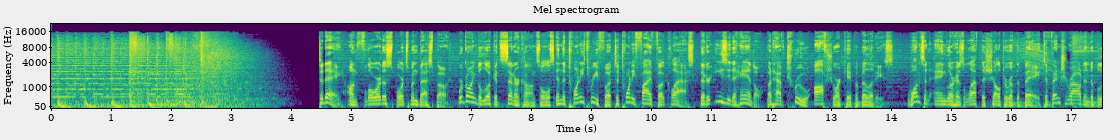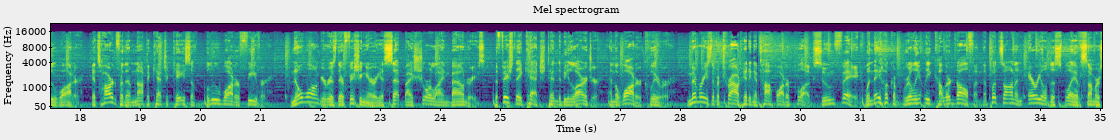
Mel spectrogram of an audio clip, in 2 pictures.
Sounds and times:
Music: 0.0s - 35.0s
Speech: 4.5s - 35.0s.

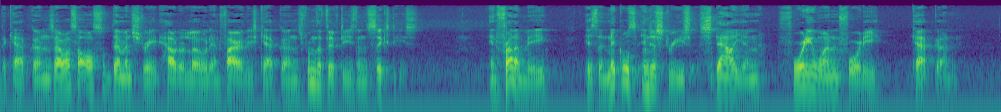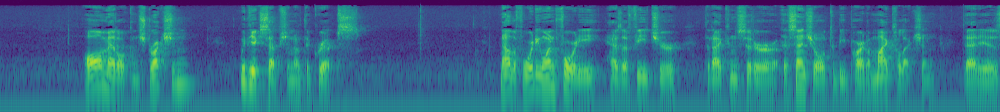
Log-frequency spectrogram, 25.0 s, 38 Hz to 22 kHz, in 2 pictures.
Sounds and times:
Speech: 0.0s - 5.3s, 6.1s - 12.1s, 13.6s - 17.1s, 18.8s - 25.0s.

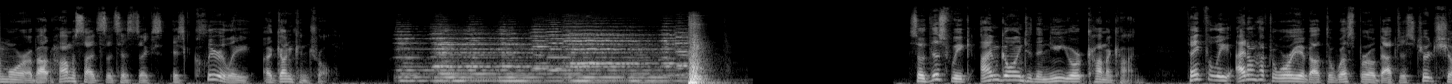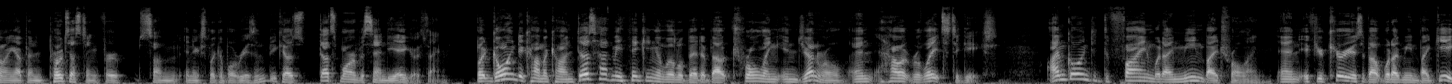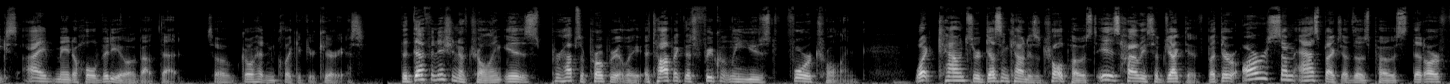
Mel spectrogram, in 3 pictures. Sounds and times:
Speech: 0.0s - 3.4s, 9.1s - 43.5s.

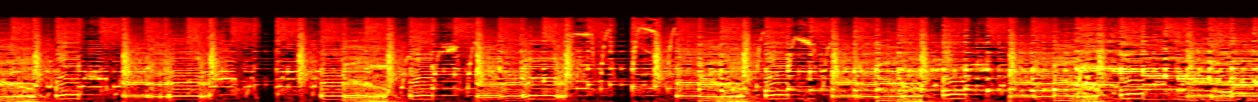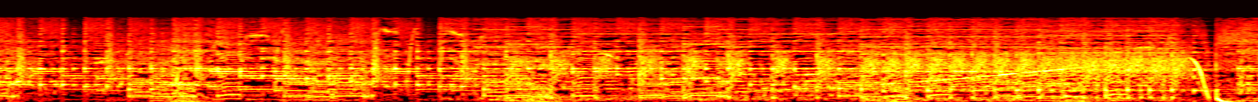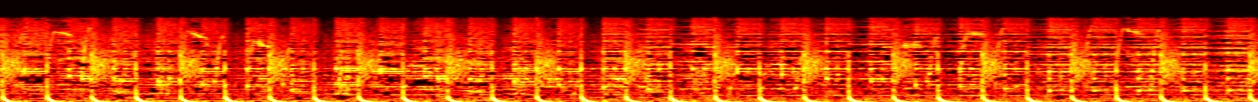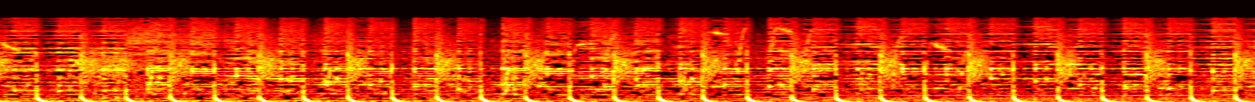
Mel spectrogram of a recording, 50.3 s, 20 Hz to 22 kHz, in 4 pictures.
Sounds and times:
Music: 0.0s - 50.2s.

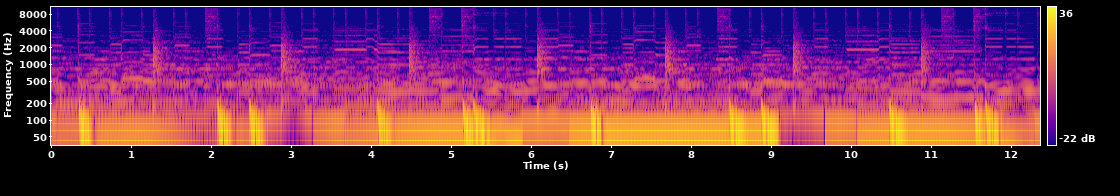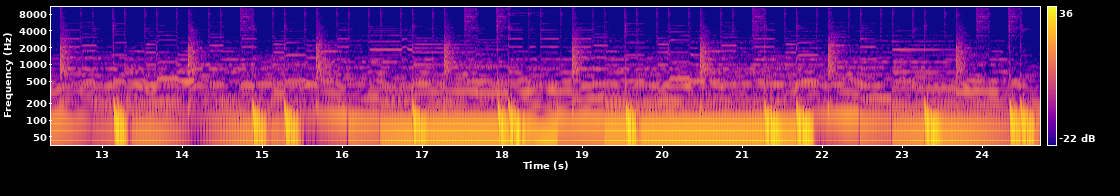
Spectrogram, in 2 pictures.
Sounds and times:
Music: 0.0s - 24.7s.

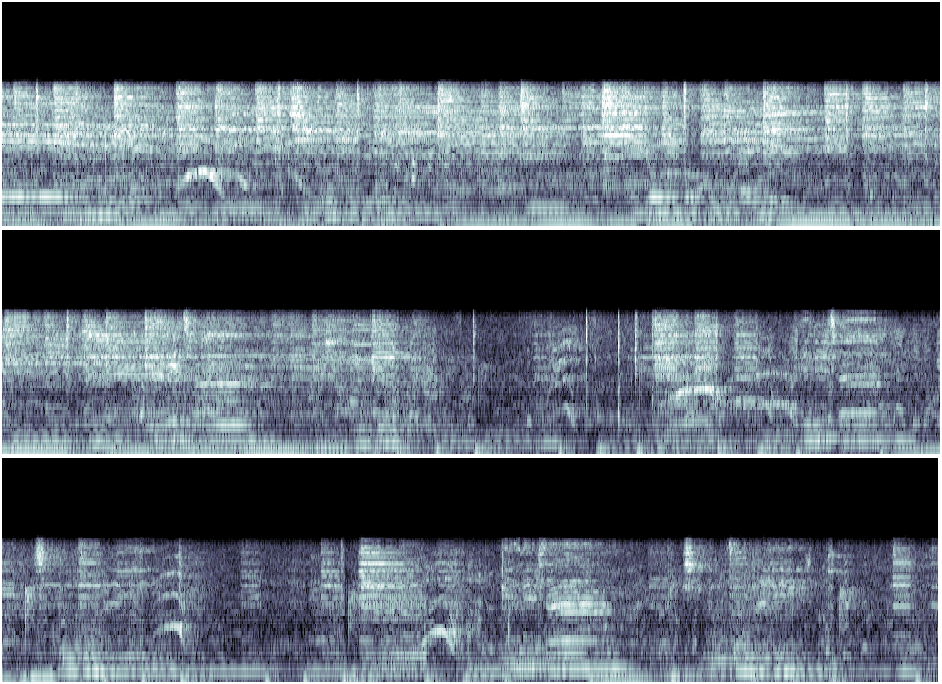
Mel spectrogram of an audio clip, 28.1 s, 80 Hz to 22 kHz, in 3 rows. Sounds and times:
Singing: 0.0s - 4.3s, 10.7s - 13.8s, 16.1s - 21.0s, 23.4s - 27.4s
Inside, large room or hall: 0.0s - 28.1s
Music: 0.0s - 28.1s.

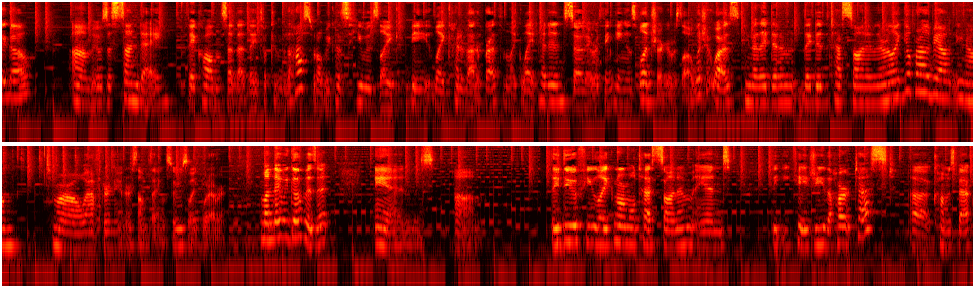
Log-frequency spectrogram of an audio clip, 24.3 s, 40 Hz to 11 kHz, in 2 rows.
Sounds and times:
Speech: 0.0s - 16.2s, 16.8s - 18.1s, 19.0s - 24.2s
Music: 0.0s - 24.2s.

